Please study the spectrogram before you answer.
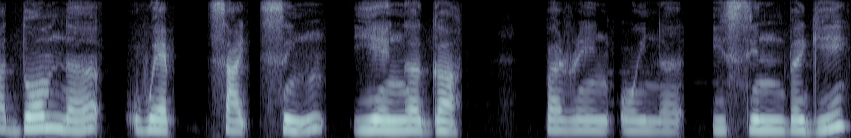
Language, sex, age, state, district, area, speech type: Manipuri, female, 18-30, Manipur, Kangpokpi, urban, read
